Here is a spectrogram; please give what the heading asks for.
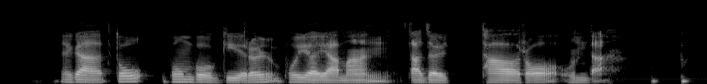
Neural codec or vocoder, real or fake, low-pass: vocoder, 44.1 kHz, 128 mel bands every 256 samples, BigVGAN v2; fake; 7.2 kHz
